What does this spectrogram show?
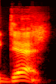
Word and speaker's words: debt: he doesn't have any debt that b is totally silent in there totally silent right debt debt so forget about the be ignore that b but I mean when you'll see the word in your head I want you to see D so you bet you bet is another way I'm I'm playing with words here Laura you bet is CL you bet bet rhymes with debt let's see Laura also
